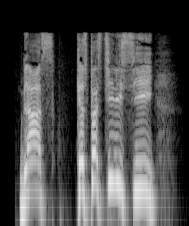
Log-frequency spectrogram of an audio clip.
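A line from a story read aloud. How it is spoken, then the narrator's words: Nasal, hissing bark. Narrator (French): aboya une voix nasale et sifflante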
